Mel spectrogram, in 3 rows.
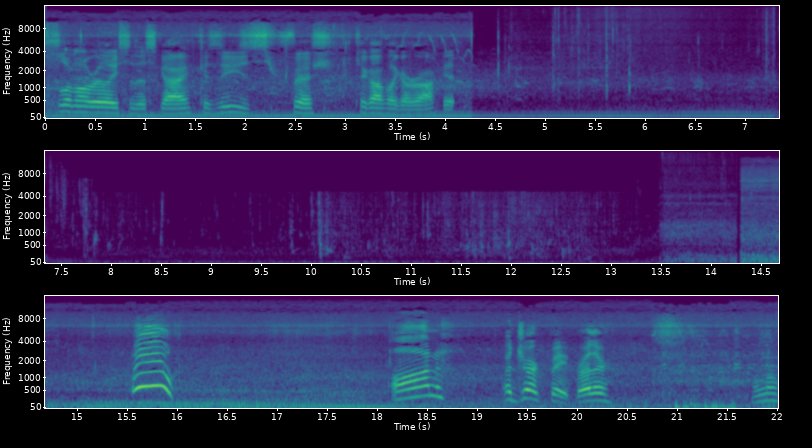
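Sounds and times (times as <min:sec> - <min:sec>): low outdoor rumble: 0:13.5 - 0:22.0.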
